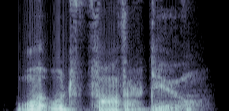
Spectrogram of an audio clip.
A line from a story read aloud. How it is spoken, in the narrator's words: He muttered under his breath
